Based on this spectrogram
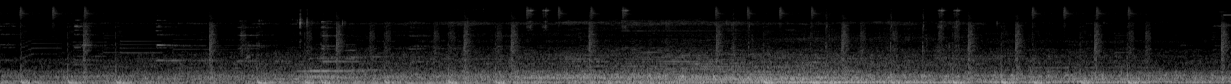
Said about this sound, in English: hold on guys, train coming.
